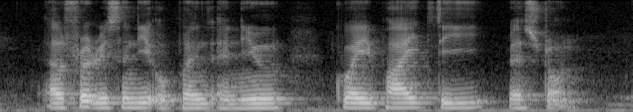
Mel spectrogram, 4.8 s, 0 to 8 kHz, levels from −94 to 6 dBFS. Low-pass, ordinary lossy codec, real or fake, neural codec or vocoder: none; none; real; none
